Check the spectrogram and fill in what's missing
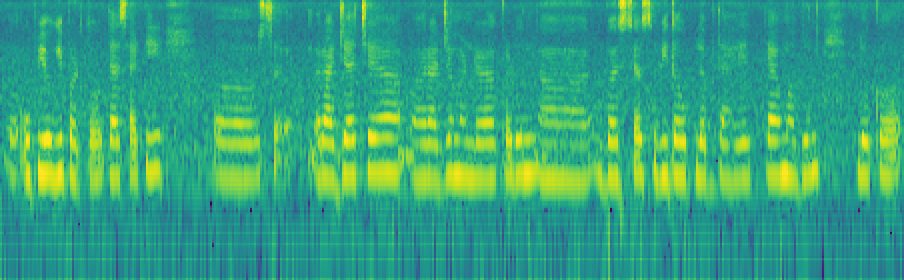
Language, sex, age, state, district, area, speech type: Marathi, female, 18-30, Maharashtra, Ratnagiri, rural, spontaneous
